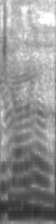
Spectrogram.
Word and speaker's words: Giada: So I think is it Giada? How does she say her name? – Giada. Okay.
